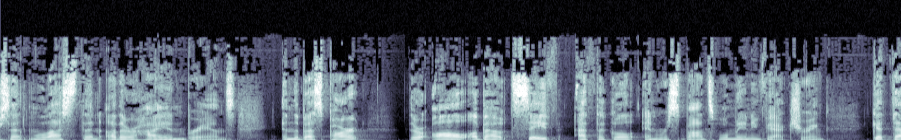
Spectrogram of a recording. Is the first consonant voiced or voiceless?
voiceless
